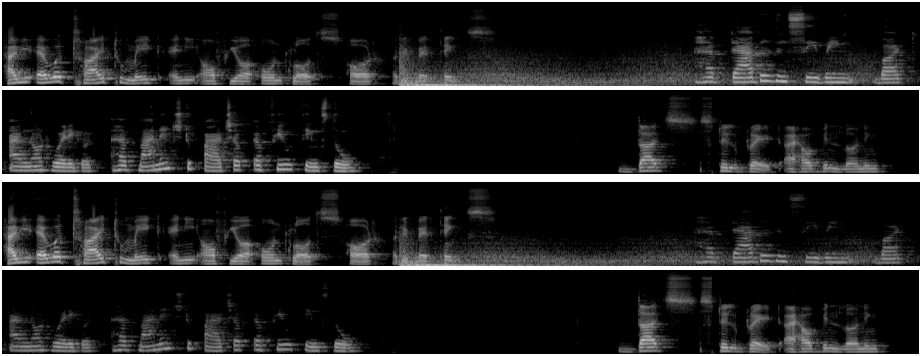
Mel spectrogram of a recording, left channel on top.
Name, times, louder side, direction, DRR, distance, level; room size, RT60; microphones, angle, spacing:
voice 1, 0.0-4.9 15.3-18.0, right 2 dB, 15° right, 0.7 m, -30 dB
sound 1, 4.0-9.1, left 1 dB, 30° left, 0.7 m, -34 dB
voice 2, 6.9-12.8, left 6 dB, 65° left, 0.4 m, -32 dB
8.7 x 5.4 x 7.9 m
head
